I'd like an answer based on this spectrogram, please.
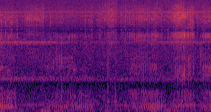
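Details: A low, steady purr from Furball, the fat female pet cat aged at least seven, fairly quiet beneath a soft hiss of background noise.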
